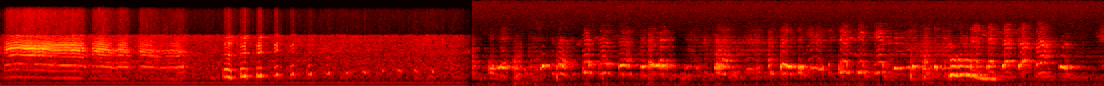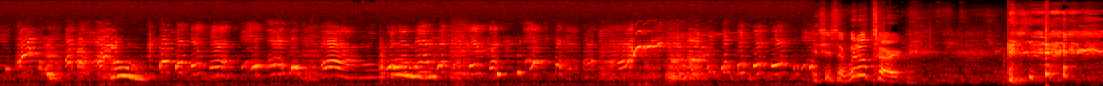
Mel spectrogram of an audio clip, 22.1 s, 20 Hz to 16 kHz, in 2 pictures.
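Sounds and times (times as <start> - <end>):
baby laughing: 0.0 - 3.2, 4.7 - 19.3.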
